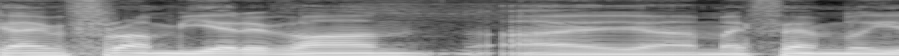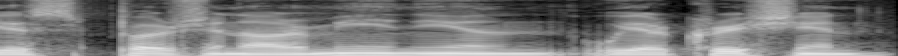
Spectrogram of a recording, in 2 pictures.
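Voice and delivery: put-on Armenian accent, earnest self-introduction. Posing as Armenian to girlfriend's dad, Armenian accent. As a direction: pose as an Armenian guy giving his background. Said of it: "you do a fantastic Armenian accent".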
